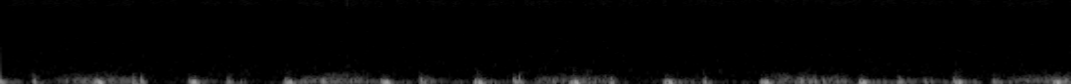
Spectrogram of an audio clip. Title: Thumping Fast Heartbeat Sound ❤❤❤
